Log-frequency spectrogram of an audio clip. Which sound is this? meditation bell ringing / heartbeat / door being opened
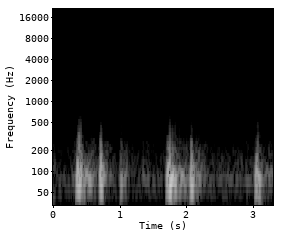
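heartbeat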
